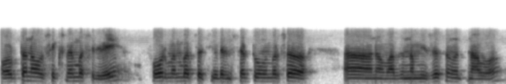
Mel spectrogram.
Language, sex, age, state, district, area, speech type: Kannada, male, 60+, Karnataka, Shimoga, urban, conversation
